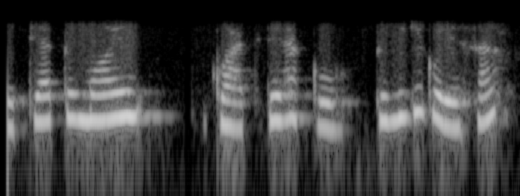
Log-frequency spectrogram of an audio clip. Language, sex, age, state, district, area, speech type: Assamese, female, 18-30, Assam, Udalguri, rural, conversation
